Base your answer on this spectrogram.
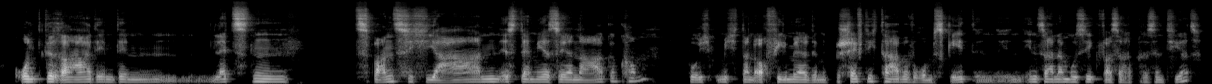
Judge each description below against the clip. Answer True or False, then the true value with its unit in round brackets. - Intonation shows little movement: True (1.8 semitones)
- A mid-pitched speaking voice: False (115 Hz)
